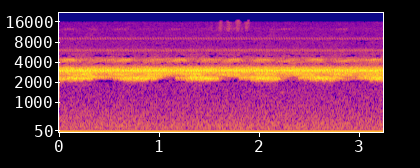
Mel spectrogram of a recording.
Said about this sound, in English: Particularly that one insect you just heard making a racket.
